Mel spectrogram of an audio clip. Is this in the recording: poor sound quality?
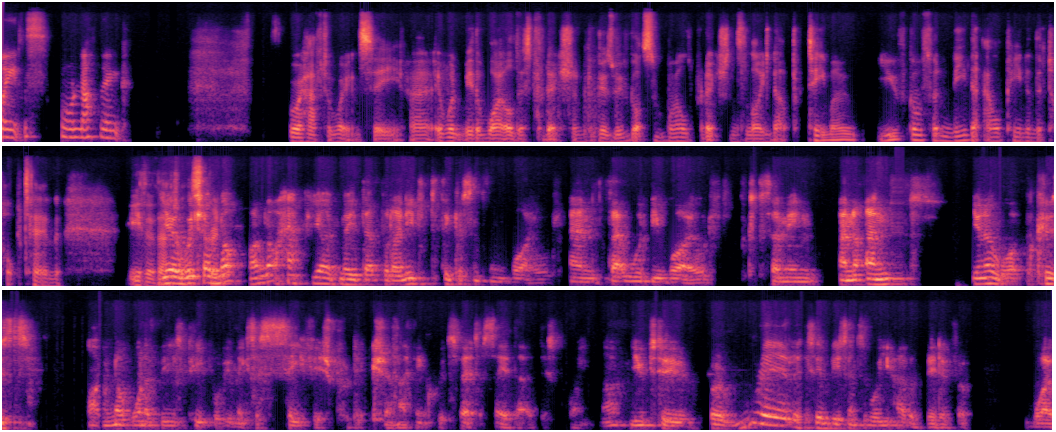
yes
